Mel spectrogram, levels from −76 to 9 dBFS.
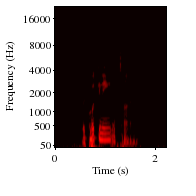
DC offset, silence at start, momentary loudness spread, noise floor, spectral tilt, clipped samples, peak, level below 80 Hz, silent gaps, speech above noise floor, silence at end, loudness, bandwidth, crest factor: under 0.1%; 0.55 s; 15 LU; -79 dBFS; -7.5 dB/octave; under 0.1%; -30 dBFS; -66 dBFS; none; 28 dB; 0.55 s; -52 LUFS; 16 kHz; 24 dB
